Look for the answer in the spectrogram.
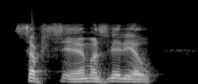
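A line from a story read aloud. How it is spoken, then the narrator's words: Angry. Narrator (Russian): злилась Женька в адрес Кощея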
